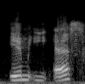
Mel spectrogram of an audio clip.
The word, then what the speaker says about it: mes: So de is another pattern, which is when you have a little small 3-letter word that ends in es, the es is going to sound like e. So you mentioned mes amis, mes, which is my friends, right?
